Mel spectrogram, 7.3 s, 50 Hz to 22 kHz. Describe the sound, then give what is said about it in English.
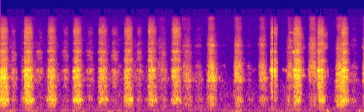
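Rapid fire-breath breathing exercise: many quick, forceful breaths pumped out in a steady, fast rhythm, each one a sharp, breathy puff, with no talking. “This is a fire breath. 20 seconds.”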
